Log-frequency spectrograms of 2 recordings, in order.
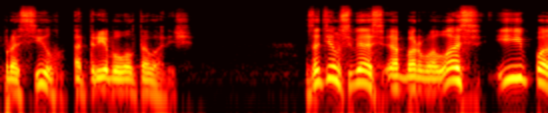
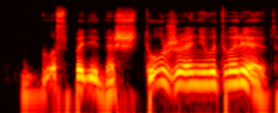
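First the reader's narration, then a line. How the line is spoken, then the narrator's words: Inner groan. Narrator (Russian): в уме простонал я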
